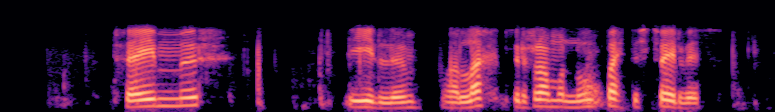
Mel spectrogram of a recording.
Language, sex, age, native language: Icelandic, male, 20-29, Icelandic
